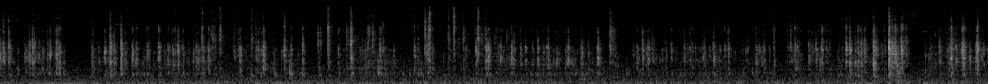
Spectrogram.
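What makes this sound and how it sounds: Fingertips type steadily on an old beige full-size plastic computer keyboard with hollow keycaps. The rapid key taps are bright, dry clicks that die away almost instantly, with little low end and a few brief pauses between bursts.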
